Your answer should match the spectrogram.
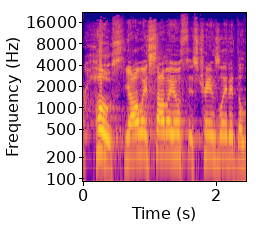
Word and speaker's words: Sabaoth: And so it is pronounced Sabaoth or something similar to that. I spell it S-A-B-A-O-T-H. Sabaoth, Zavayot. It's somewhere in that pronunciation.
